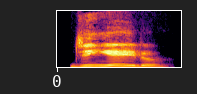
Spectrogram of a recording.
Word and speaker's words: dinheiro: Dinheiro. Yes, you put like a J sound for the D, right? Like dinheiro.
